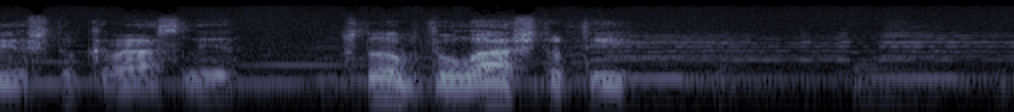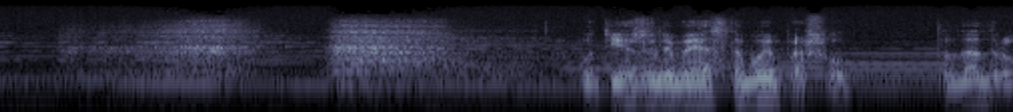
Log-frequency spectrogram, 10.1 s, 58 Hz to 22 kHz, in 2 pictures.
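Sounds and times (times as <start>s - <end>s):
speech: 0.0s - 3.3s, 8.0s - 10.1s
person blowing nose into a handkerchief: 5.4s - 7.7s.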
